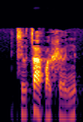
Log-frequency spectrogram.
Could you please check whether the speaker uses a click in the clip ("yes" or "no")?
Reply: no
